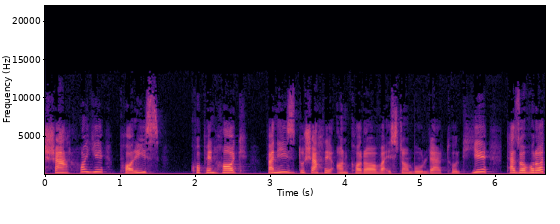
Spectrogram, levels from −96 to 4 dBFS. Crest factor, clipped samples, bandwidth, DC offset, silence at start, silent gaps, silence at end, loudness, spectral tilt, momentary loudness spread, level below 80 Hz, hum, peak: 20 dB; under 0.1%; 13 kHz; 1%; 0 s; none; 0 s; -27 LUFS; -3.5 dB/octave; 9 LU; -56 dBFS; none; -6 dBFS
